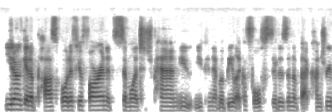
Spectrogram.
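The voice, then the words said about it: Somewhat British-sounding accent. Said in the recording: “I have kind of a more British accent from like living in international schools”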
